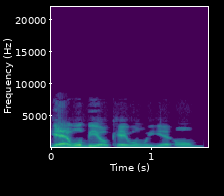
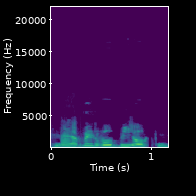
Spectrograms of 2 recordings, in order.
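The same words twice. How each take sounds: First: Low, quick reassuring aside; mock reassurance. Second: High, giggly mock-tearful voice; tearful laughing. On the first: Retelling a buddy comforting him as he teared up, mock reassurance. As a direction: lightly play the steady buddy, pitched down. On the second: Soldier retelling his reply to his buddy, tearful laughing. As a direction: play it choked up with laughter, pitched way up. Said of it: "tearing up, but we were laughing".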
